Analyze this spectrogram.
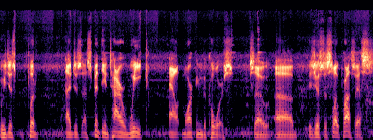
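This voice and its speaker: A man speaks fairly slowly in a fairly low pitch with ordinary pitch variation, taking long, frequent pauses over noticeable background noise. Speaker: race director. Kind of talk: casual interview. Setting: outdoors at a trail race.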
